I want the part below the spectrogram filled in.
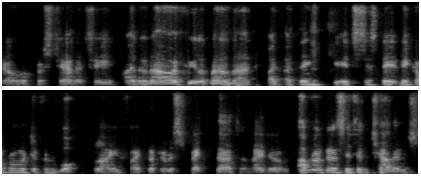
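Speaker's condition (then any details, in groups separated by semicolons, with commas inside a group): No condition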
